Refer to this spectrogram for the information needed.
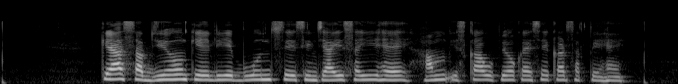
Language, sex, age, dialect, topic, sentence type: Hindi, female, 18-24, Garhwali, agriculture, question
